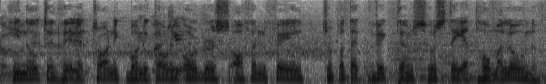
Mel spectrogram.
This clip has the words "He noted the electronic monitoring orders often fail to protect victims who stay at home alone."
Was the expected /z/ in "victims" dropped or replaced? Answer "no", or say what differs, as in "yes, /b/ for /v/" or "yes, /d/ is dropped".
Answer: yes, /s/ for /z/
